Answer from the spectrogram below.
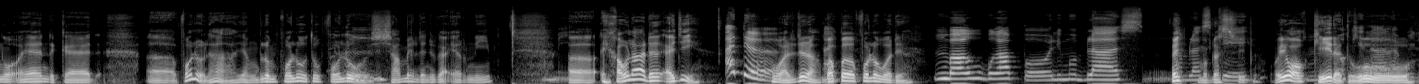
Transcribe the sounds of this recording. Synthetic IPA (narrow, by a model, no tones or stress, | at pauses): ŋɔ̰ʔkandəkat̪̚ʔəfolo̰lajaŋbəlʊmfolot̪ufoloʃamɛldand͡ʒuɡa̰ʔɛ̰rni | əʔehkawlaadəʔad͡ʒiadəoadəlahbəapəfolowədiə | məmbaɾubəɡapəlimãblaselimãblasiojookedaʔt̪u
